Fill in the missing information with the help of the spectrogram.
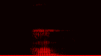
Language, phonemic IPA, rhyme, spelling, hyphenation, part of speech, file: Dutch, /ɦaːn/, -aːn, haan, haan, noun, Nl-haan.ogg
- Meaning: 1. a cock, a rooster (male chicken) 2. the male of various other species of gallinaceous birds 3. an object resembling or depicting a cock 4. the lock or hammer of an older type of firearm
